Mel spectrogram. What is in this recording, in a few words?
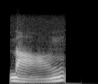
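"nǎng", Chinese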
